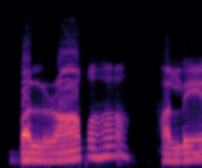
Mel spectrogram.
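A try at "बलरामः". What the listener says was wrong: Bal, no, not Bal. Balaramaha.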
